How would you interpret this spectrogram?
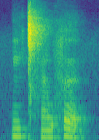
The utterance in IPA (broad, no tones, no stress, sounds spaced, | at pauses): ĩ ǀʰ ə̃ w f ə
